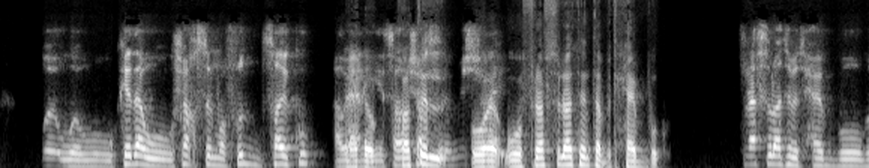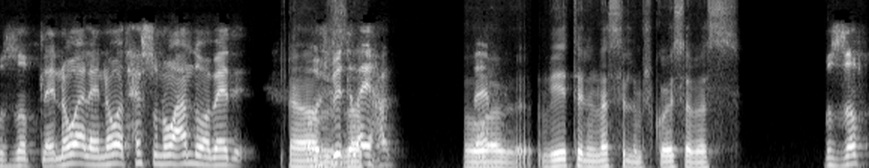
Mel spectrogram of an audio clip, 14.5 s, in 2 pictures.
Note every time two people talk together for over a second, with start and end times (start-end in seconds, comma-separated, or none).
2.9-4.3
